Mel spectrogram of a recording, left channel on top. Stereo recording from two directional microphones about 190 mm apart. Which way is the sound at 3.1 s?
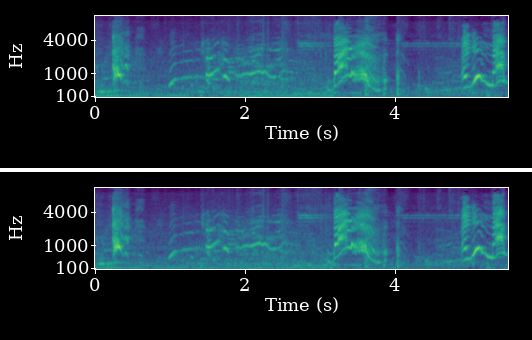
5° right (ahead or behind).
